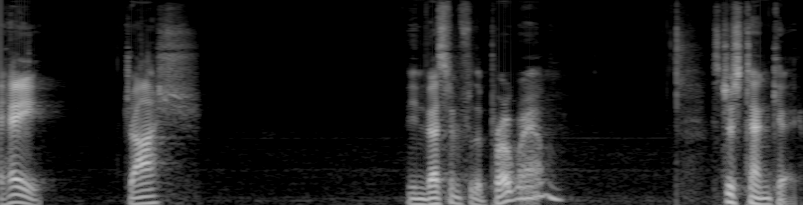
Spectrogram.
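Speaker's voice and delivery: long silence after "Josh" and after "program"; deliberate pauses. Shown as a demonstration. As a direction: let each phrase hang before dropping the price. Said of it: "intentionally pause to allow a greater emotional impact".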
